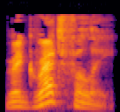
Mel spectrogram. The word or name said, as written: regretfully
